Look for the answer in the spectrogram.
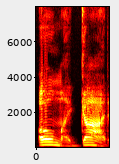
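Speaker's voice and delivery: slow, loud stunned "oh my God"; awestruck. Retold or imitated. Storyteller clinging to the vehicle after the scream, slow loud awe. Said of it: "holding onto my vehicle going".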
